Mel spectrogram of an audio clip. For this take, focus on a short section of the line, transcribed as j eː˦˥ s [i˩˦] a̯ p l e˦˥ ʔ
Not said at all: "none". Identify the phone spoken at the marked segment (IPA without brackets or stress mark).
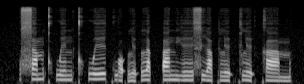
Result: i˧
